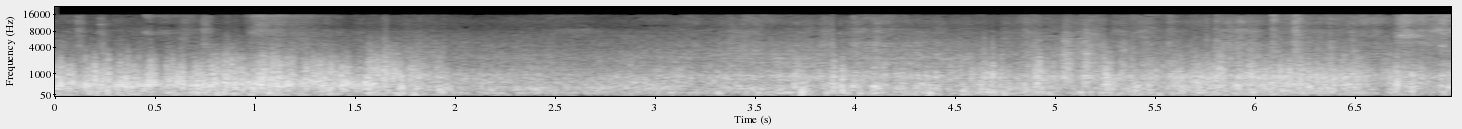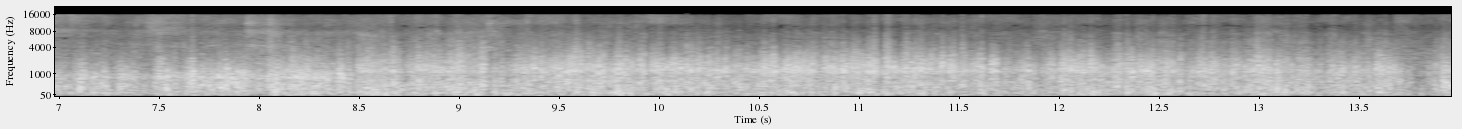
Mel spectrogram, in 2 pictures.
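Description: A Jan Shatabdi Express passenger train running at speed, heard from an open carriage window: steady rolling noise with the rapid clatter of the wheels on the rails and wind rushing over the microphone.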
